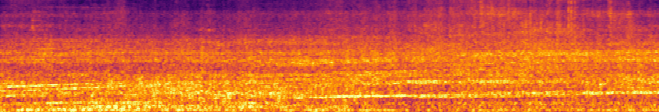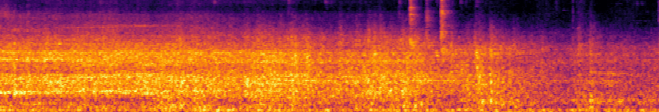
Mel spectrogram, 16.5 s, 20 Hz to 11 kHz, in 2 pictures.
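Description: Electric commuter train pulling through the station, its motor whine slowly rising in pitch as it gathers speed and its wheels clacking over the rail joints. The sound fades about 15 seconds in as the train moves away.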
